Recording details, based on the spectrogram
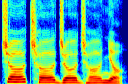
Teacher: जीभ ऊपर तालू को छूती है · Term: च वर्ग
